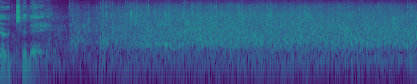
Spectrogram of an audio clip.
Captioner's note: crowd clapping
